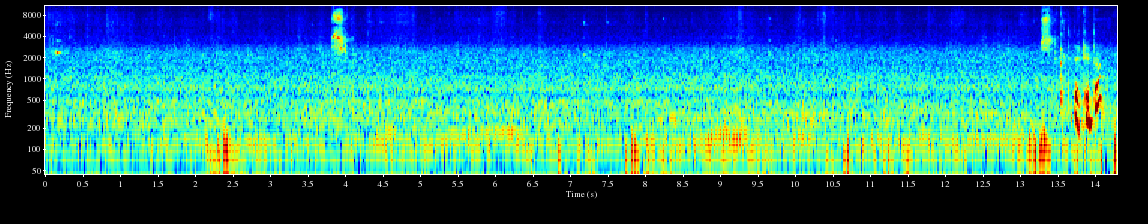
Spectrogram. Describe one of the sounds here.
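Yarn rustles softly as it is pulled through a knitted cover.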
